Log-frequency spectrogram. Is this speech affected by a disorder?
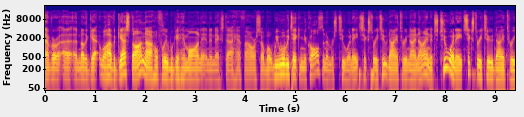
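No.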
